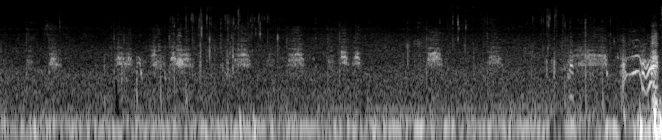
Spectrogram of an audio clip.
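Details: Ducks kept in a bucket on a farm in wintertime, giving soft, short quacking calls in loose bursts, some overlapping, over a steady low hum.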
